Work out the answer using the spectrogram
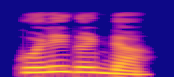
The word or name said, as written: ಕಾಳುಕಡ್ಡಿ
